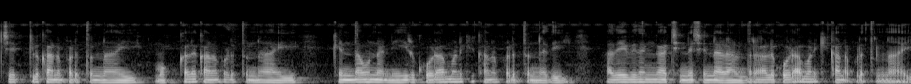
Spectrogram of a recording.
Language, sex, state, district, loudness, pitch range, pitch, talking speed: Telugu, male, Andhra Pradesh, Guntur, -20 LUFS, 100-110 Hz, 105 Hz, 125 wpm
